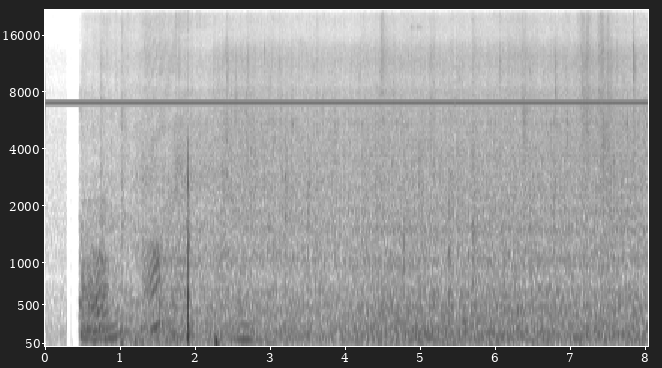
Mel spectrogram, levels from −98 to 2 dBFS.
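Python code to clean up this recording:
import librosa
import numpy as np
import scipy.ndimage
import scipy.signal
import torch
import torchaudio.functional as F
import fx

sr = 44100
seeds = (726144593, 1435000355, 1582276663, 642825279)

y = fx.notch(x, sr, hz=7000.0, q=30.0)
y = fx.fix_interpolate(y, sr, at_s=(5.46,), length_ms=10.0)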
